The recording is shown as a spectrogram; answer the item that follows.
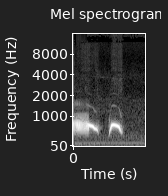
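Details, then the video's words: Spotted dove kept as a decoy to lure wild doves, calling in the morning: the tail of a rough buzzy coo sliding downward, then a single arched, mellow whistled coo. "Chim cu mồi gáy gọi buổi sáng và tiếng cu mồi thúc bổi rất sung"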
